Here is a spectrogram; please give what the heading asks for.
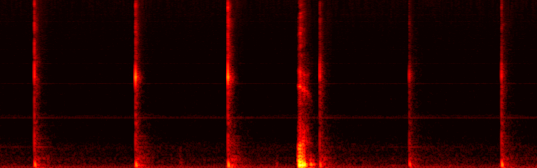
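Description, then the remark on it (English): Crisp finger snaps by a singer about to perform a song sound alone at a slow, steady beat, about seven in all. Near the middle comes a louder pair in quick succession, and the final snaps are slightly softer. “I need to snap my fingers at least.”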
